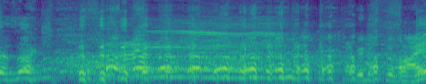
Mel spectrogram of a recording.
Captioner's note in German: Gelächter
